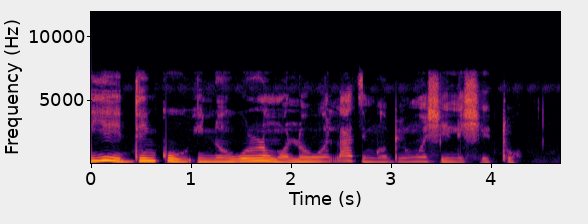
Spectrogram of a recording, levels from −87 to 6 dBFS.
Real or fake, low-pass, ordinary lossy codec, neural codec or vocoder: real; 7.2 kHz; Opus, 64 kbps; none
